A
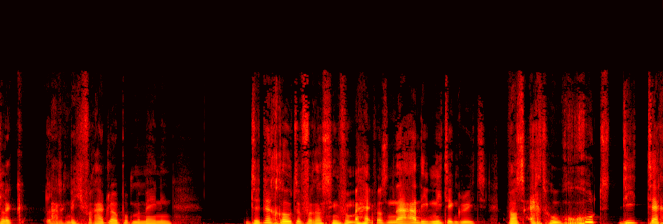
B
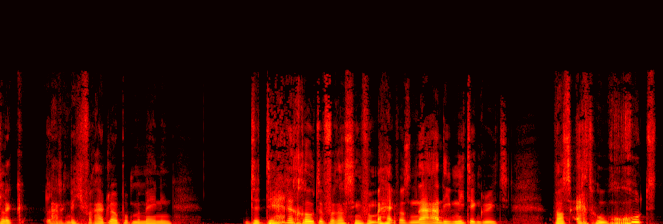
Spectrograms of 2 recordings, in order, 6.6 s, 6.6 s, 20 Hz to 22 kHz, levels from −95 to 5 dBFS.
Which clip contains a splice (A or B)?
A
